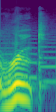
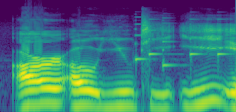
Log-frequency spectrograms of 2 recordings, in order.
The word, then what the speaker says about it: route: Apparently I am from the part of the country where R-O-U-T-E is root. That's always how I've heard it pronounced. If somebody said route, that would mean something slightly different to me.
